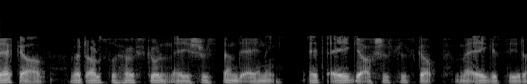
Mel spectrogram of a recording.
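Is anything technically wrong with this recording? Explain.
Yes. Throughout the speech, the encoding is likely heavy AAC compression at a very low bitrate, around 16 kbps. Squeezing the spectrum that hard removes everything above 3.8 kHz and coarsely quantises what remains, so the voice sounds dull and smeared, with a warbling, fizzy edge on sibilants.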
